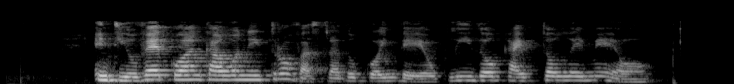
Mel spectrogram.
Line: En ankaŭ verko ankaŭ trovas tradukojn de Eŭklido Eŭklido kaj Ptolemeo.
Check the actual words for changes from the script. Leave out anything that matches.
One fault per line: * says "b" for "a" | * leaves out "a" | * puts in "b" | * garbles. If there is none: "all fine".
* says "tiu" for "ankaŭ"
* puts in "oni"
* leaves out "Eŭklido"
